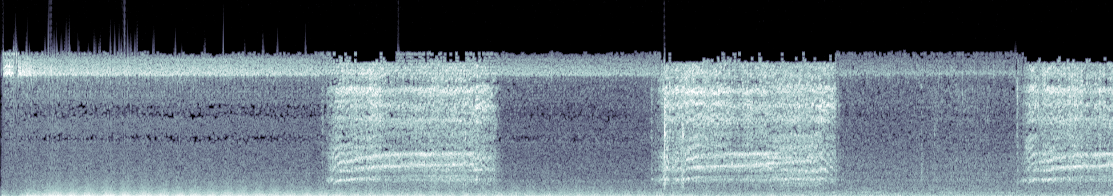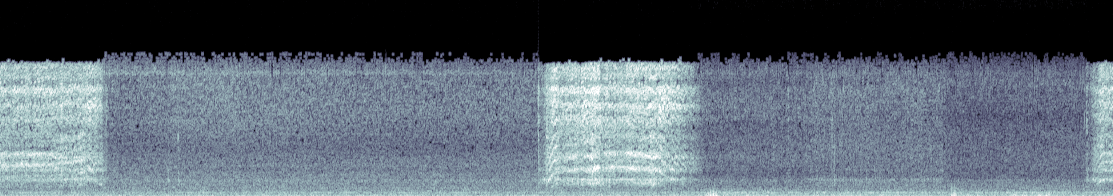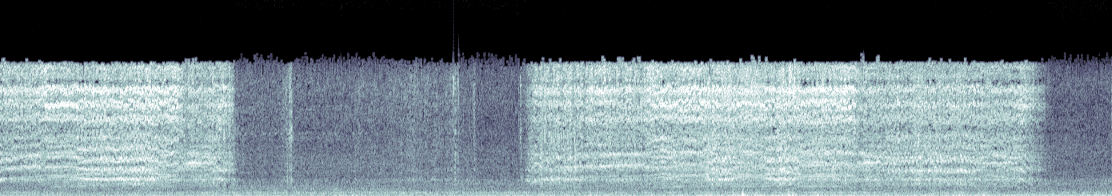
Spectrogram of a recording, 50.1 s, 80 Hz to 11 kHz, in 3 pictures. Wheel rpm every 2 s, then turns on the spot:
0, 0, 80, 90, 10, 140, 30, 60, 150, 10, 0, 0, 120, 60, 20, 10, 70, 160, 50, 10, 50, 160, 160, 160, 60.
12-14 18-20 26-32 36-40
